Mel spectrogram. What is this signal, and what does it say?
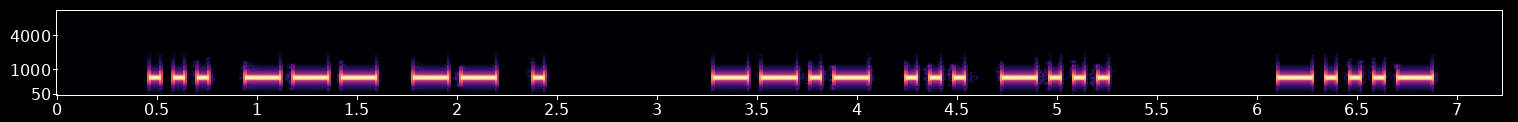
Morse code, heard as a keyed tone, about 20 wpm, 700 Hz. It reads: SOME QSB <BT>
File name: UK MASTER QSOs TRAINING / 20WPM / UK MASTER QSOs 0046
